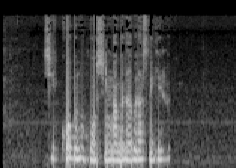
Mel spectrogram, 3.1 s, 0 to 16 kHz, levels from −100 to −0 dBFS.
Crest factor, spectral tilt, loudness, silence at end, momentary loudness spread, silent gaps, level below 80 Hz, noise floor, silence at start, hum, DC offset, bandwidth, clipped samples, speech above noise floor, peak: 16 dB; -6 dB/octave; -21 LUFS; 0.9 s; 11 LU; none; -48 dBFS; -60 dBFS; 0.6 s; none; under 0.1%; 11.5 kHz; under 0.1%; 40 dB; -6 dBFS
